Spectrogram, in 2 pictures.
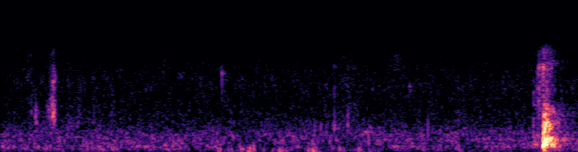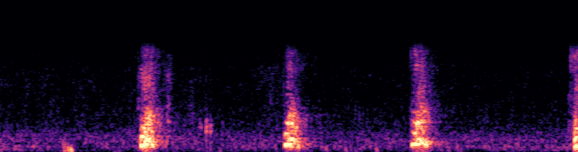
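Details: An animal named Teddy coughing: in a quiet room, about five short, sharp, harsh bursts a second or two apart.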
